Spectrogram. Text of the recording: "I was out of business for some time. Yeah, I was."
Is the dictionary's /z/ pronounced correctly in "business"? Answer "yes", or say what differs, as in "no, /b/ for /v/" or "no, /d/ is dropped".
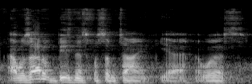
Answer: yes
